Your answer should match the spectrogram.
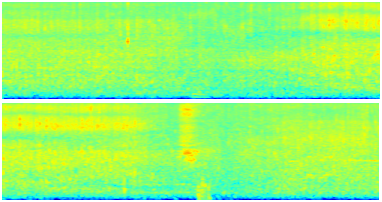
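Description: Shallow river running over rocks, a steady rush of flowing water, with a brief thump about three-quarters of the way through.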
